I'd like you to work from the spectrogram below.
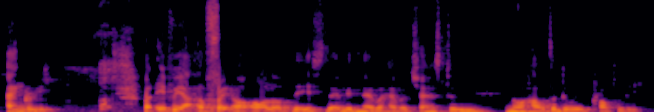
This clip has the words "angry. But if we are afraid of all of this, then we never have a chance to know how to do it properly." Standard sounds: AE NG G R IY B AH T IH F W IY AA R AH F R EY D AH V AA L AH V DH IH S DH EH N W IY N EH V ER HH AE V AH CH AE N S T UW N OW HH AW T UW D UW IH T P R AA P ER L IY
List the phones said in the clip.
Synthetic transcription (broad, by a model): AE NG G R IY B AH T IH F W IY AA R AH F R EY D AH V AA L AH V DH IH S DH EH N W IY N EH V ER HH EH V AH CH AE N S T UW N OW HH AW T UW D UW IH T P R AA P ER L IY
